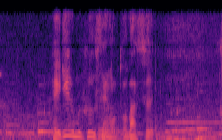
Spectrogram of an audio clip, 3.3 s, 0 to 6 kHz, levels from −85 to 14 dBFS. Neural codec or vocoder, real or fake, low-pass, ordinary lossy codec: codec, 44.1 kHz, 7.8 kbps, DAC; fake; 5.4 kHz; none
